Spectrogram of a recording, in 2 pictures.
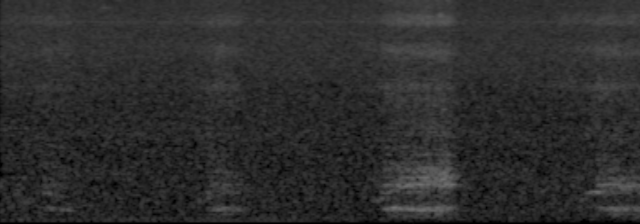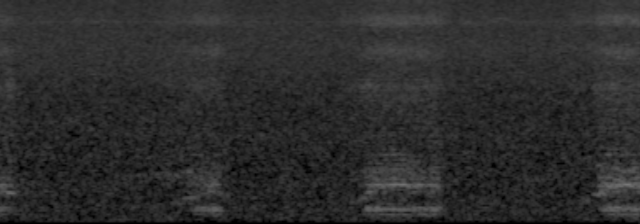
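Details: Sleeping cat snoring softly, the breaths coming as short rasping bursts about every two seconds, each with a low rumbling core and fainter hiss above, against steady quiet room hiss.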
